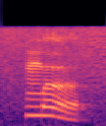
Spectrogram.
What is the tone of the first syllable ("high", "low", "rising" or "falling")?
falling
